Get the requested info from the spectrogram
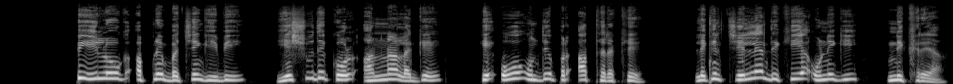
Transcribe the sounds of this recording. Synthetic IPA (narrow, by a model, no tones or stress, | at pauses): piloːɡɐpɽ̃ebɐtːʃẽːɡibʱi | jiːʃud̪ekoːlaːnːalɐɡːe | keʔoːʊ̃nd̪eʊpəɾət̪ʰːɾɐkʰːeː | leːkɪnt͡ʃeːljãːd̪ɪkʰɪjaʔʊnẽːɡi | nɪkʰɾeja̰ː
